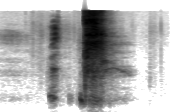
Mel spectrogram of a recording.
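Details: A single sharp sneeze, a brief in-breath then an explosive hissing burst, from a series of four sneezes with a little spray; sneezing.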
